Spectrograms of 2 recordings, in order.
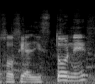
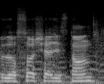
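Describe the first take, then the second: First: The title is pronounced with Spanish sounds. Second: The title is pronounced with English sounds. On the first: It is a kind of mockery. "una especie de burla" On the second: It sounds like the name of a rock band. "es en inglés"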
